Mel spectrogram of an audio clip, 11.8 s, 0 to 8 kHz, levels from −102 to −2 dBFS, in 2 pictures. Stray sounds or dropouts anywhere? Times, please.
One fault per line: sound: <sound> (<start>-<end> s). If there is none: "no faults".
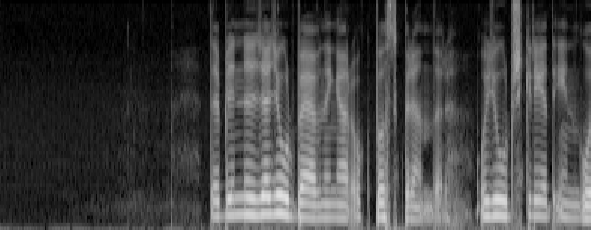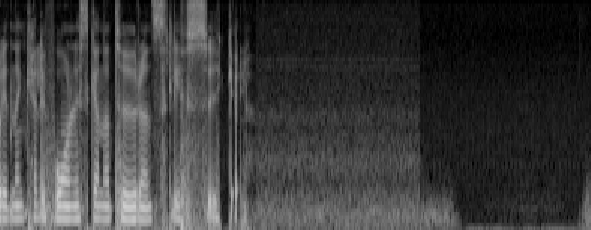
no faults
